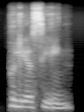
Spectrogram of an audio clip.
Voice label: "Palaeocene", Indian; Dictionary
